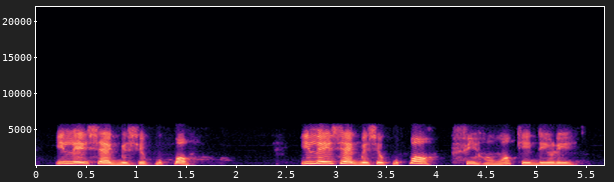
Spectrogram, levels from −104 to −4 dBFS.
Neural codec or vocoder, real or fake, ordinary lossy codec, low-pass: vocoder, 22.05 kHz, 80 mel bands, HiFi-GAN; fake; Opus, 24 kbps; 5.4 kHz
